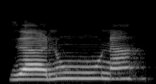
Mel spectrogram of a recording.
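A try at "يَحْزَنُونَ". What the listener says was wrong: Suaranya jangan keputus ya. Yahzanuna.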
